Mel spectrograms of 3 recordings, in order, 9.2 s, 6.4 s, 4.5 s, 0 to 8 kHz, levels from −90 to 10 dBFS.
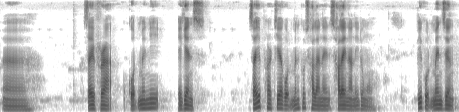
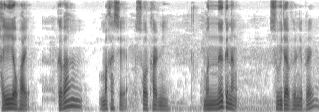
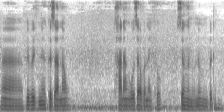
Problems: none marked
